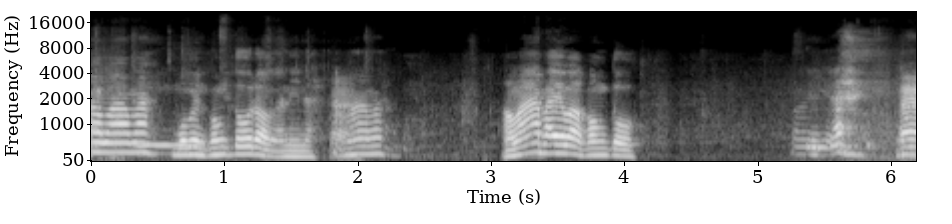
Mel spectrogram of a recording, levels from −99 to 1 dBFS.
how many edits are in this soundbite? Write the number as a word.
zero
